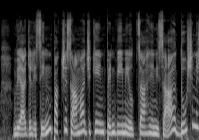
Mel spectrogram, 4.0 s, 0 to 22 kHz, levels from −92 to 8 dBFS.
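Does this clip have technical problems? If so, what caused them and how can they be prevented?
Yes. One channel drops out from 0.66 to 0.71 s. One stereo side was likely lost for that instant, so the summed sound abruptly sinks about 6 dB for 50 ms. Secure the cables and connectors on both channels, and meter each side separately while recording to catch any dropout.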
